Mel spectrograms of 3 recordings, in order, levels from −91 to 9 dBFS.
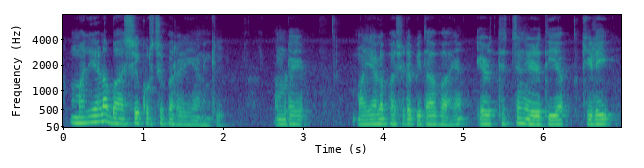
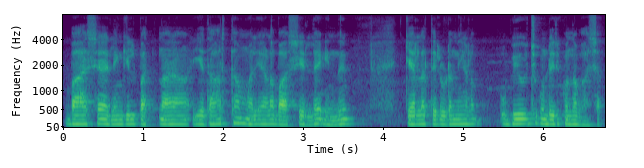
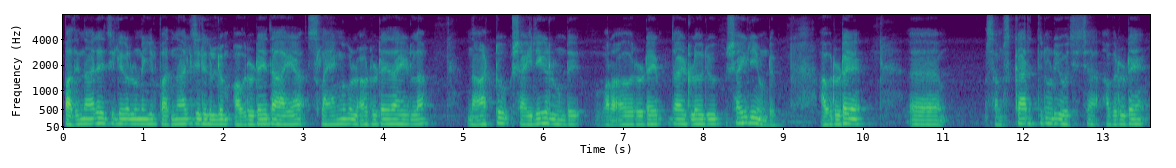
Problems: none marked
